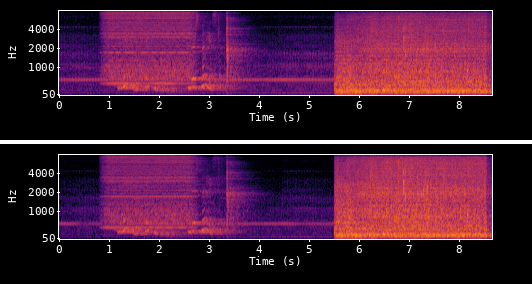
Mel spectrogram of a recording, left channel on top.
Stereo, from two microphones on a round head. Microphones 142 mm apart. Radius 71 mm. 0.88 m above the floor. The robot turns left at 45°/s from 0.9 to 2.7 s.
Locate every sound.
1.2 s a woman speaking: 155° right, 2.5 m; by 3.2 s 140° left, 2.5 m
3.4 s a clap: 25° left (ahead or behind), 0.7 m
5.5 s boiling: 50° right (ahead or behind), 0.5 m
